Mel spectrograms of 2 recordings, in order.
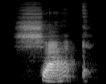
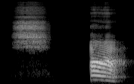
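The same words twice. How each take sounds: First: Said in the usual way. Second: Sh-ack split into sh, a, k with gaps; sounded out. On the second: Shown as a demonstration. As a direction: separate each sound of sh-ack for a learner. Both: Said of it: "listening for the R sound".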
